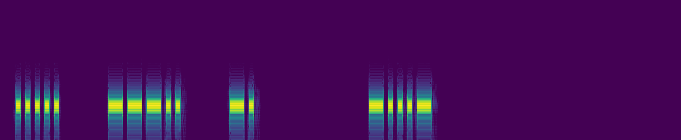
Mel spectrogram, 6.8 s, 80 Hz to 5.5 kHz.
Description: Morse code, heard as a keyed tone, about 25 wpm, spaced as for 13 wpm, 600 Hz. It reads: 58N <BT>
